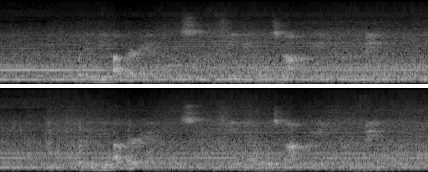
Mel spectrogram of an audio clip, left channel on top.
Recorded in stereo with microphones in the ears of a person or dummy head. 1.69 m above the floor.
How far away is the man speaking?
About 1.5 m.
